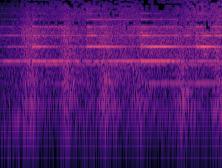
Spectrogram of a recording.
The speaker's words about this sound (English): One of the biggest steam locomotives ever built, back on the tracks, rumbling west under its own steam.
